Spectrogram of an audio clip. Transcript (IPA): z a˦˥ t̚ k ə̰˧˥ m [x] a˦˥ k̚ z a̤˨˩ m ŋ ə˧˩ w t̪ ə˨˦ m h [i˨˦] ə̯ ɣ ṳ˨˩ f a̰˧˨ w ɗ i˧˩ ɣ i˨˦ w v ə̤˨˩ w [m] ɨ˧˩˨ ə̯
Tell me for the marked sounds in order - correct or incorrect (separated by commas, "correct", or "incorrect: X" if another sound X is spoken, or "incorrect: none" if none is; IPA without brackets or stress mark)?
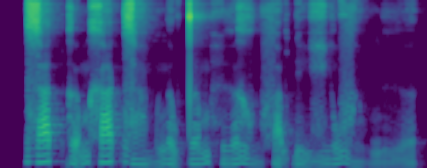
correct, incorrect: ɨ˨˦, incorrect: ŋ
